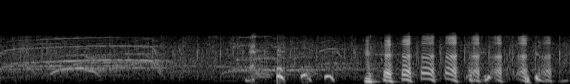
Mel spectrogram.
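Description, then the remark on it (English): Crowd applause and cheering given as a clap-out send-off for a departing guest: a rising murmur of voices and whoops, then a run of rhythmic clapping bursts with excited shouts, steady and fairly loud to the end. “Here's your clap out as everybody deserves.”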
